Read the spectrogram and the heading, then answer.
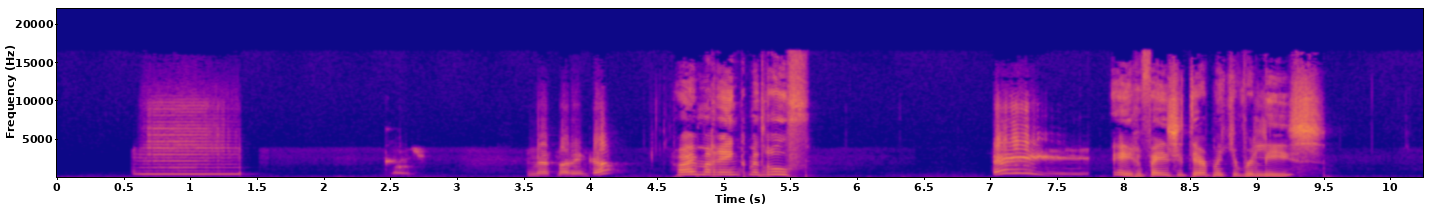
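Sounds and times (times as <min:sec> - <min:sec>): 
ringback tone of an outgoing phone call: 0:00.6 - 0:01.5
speech: 0:03.6 - 0:05.7, 0:07.3 - 0:09.6.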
